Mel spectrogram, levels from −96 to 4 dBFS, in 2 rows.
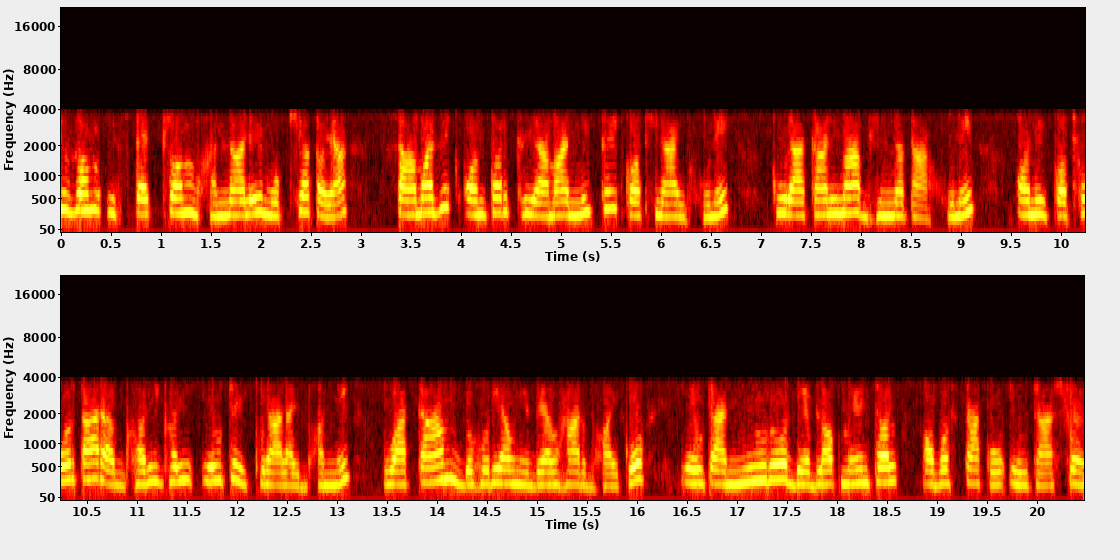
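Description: Rough, muffled and warbly from start to finish, the speech has a smeared, watery quality, and nothing reaches above 3.5 kHz. This is tandem speech coding. The call appears to have passed through several narrowband speech codecs in a row, which fits four low-rate coders of the GSM, AMR and G.723.1 kind. Each decoded the previous one's damaged output and encoded it again, so the distortions compound across the whole clip.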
